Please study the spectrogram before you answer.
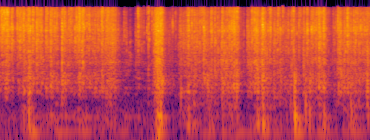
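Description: A clear plastic air-pillow strip of air cushion packaging film is pinched and twisted in one hand while the other hand presses it, crumpling the thin plastic film. Dense, bright crinkling and crackling run throughout, with a sharp louder crackle near the middle and brief quieter stretches between bursts.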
